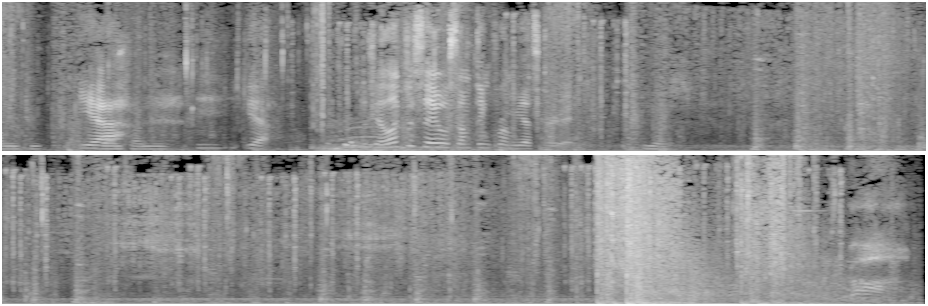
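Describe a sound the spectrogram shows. Building pieces clack into place in quick bursts.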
